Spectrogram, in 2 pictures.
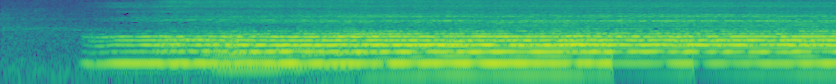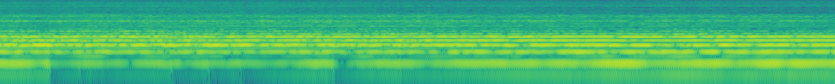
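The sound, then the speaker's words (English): A single long om chanted at the close of a yoga session, the first of three. After a brief quiet start it enters abruptly and holds as a steady, loud, resonant hum with a low drone for about eight seconds, without a break. “Exhale your breath and we'll inhale for the first of three ohms.”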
